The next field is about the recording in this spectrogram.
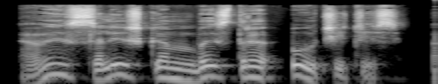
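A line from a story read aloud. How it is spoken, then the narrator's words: Thoughtful. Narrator (Russian): задумчиво произнес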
